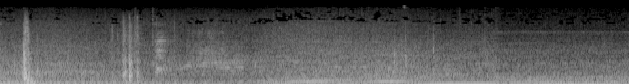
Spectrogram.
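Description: A car engine running steadily, with two sharp knocks about a second apart near the start, like car doors being shut.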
